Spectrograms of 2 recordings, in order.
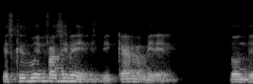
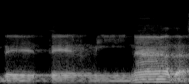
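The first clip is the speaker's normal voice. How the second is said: "determinada" drawn out, lifting on "na"; word stretched by syllable; 4 semitones lower, slower than usual. Shown as a demonstration. Teacher showing the word has five syllables, "determinada" stretched out. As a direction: stretch every syllable of de-ter-mi-NA-da. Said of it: "sería cinco sílabas".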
